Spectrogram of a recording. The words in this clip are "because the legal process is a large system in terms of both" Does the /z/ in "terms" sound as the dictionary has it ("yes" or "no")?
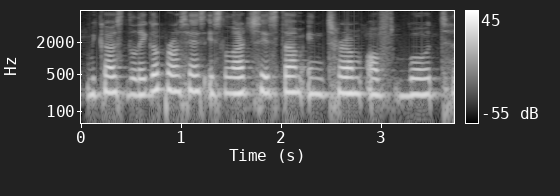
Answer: no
